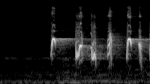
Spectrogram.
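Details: Red-eyed bulbul, a wild bird reacting to a caged decoy. Two loud bursts of three or four gurgling, bubbly notes follow close together.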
